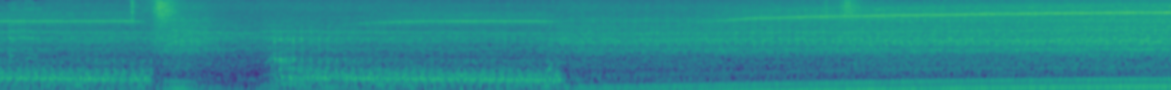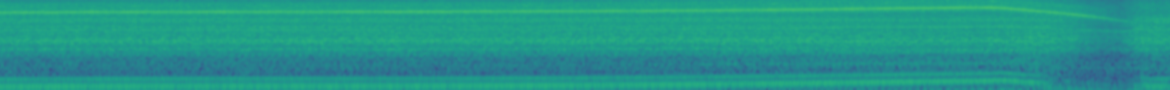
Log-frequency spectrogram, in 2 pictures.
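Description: A truck's diesel engine rumbles and revs up through the gears.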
